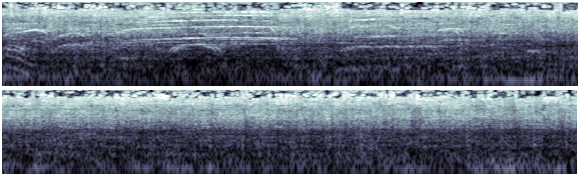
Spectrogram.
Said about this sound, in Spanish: Aplauso, gente.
